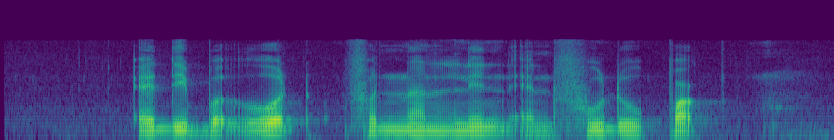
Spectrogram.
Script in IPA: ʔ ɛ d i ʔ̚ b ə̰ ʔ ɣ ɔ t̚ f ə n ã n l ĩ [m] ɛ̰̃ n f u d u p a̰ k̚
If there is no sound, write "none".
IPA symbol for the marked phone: n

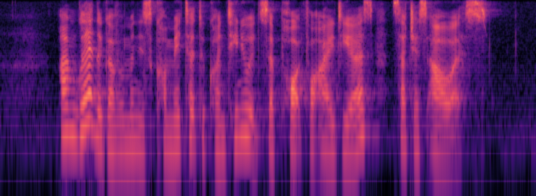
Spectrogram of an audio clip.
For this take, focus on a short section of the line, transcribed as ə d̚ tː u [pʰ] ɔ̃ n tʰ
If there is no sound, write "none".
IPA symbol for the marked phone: kʰ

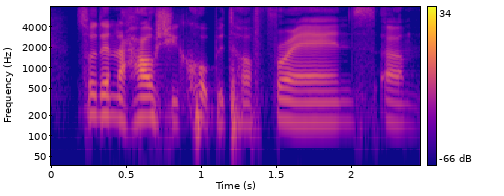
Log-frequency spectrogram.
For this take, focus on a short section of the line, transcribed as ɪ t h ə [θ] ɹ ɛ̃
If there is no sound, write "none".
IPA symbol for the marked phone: f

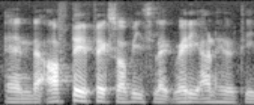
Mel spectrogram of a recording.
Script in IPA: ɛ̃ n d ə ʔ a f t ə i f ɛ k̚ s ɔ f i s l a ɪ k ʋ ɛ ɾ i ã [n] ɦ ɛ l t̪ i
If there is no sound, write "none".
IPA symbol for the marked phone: n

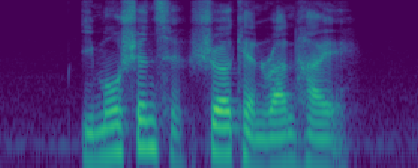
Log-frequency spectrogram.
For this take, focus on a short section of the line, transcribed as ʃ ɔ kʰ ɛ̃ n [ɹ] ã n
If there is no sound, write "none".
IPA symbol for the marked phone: ɹ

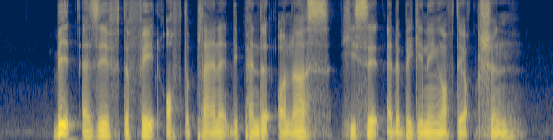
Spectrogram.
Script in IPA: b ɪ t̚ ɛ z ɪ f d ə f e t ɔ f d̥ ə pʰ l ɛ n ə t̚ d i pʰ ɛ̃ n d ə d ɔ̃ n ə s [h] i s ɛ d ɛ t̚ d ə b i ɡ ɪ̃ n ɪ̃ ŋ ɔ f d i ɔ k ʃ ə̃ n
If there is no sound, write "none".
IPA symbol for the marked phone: h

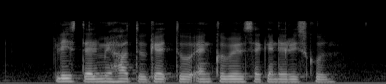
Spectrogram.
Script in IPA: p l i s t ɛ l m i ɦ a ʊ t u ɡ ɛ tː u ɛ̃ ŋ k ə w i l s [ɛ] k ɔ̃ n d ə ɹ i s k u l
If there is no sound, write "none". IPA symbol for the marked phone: ɛ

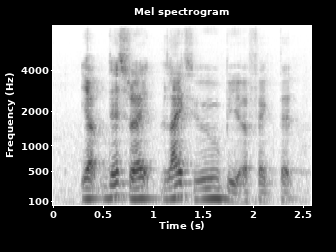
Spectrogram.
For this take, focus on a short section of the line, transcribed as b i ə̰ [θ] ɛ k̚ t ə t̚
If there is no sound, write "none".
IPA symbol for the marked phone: f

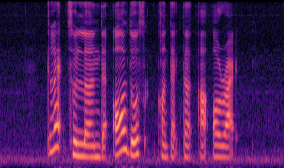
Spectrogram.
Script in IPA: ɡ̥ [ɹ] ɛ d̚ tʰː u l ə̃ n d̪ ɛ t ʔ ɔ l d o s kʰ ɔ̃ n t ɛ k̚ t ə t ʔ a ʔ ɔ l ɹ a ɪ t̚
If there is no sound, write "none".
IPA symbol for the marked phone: l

